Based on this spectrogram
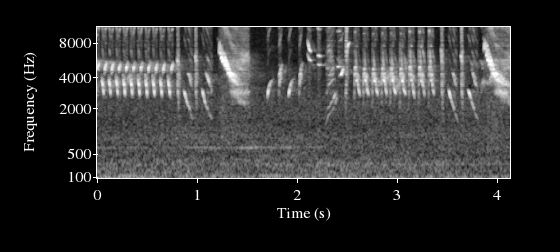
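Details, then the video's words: Singing European goldfinch, German-bred in 2013: an opening run of evenly repeated buzzy notes, then bursts of sweeping downslurs and jingling twitters, with two louder harsh rasping notes near the start and end. "EuRo GoLdFiNc SiNgiNg"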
